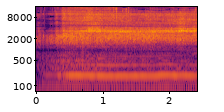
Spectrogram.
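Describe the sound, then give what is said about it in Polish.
A heavy stone wall of a dark niche grinds open, sliding apart to leave a passage to a corridor, with a loud, continuous rumbling drone and a steady low pulsing underneath, lasting the whole moment without any voices. “W pewnym momencie słyszy za swoimi zetlami, jakby kamień się ruszał.”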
